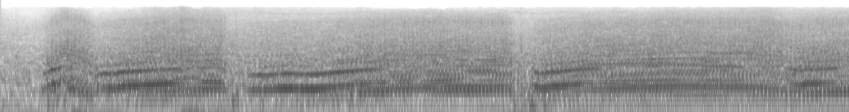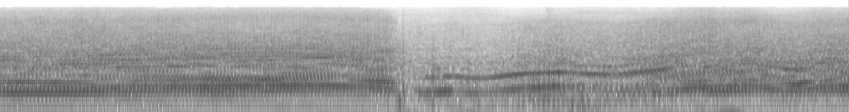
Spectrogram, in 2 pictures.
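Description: A car engine revs high and wavers.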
